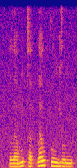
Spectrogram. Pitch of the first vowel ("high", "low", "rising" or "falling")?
rising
